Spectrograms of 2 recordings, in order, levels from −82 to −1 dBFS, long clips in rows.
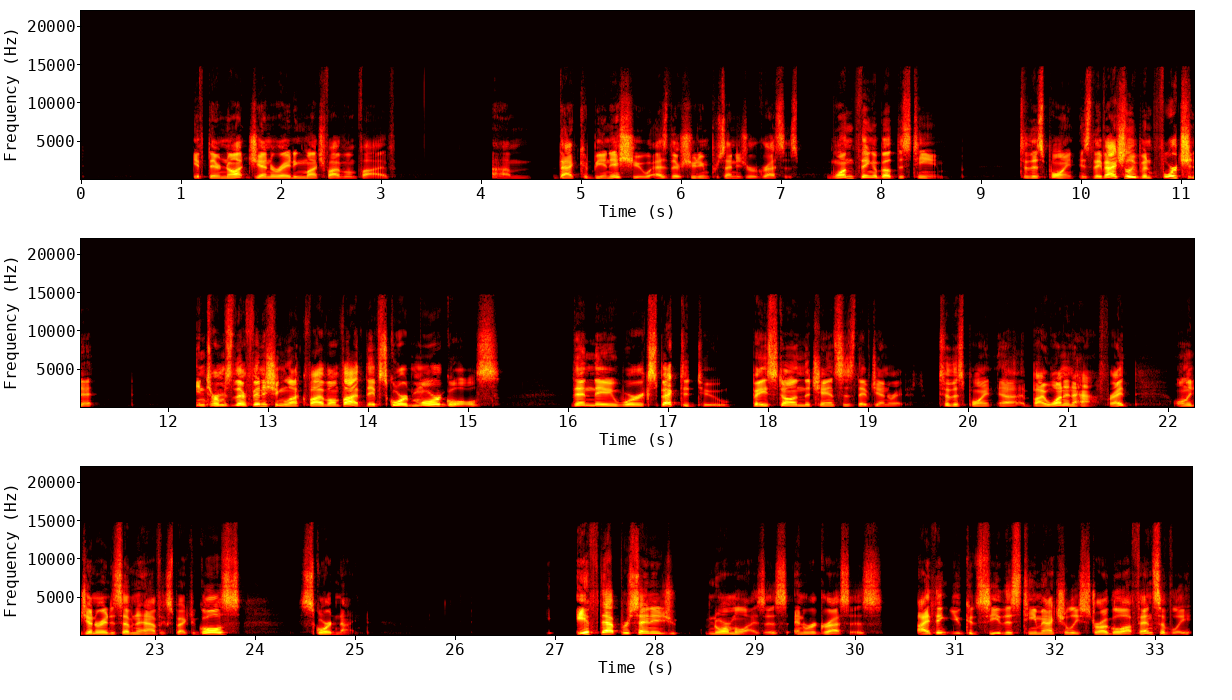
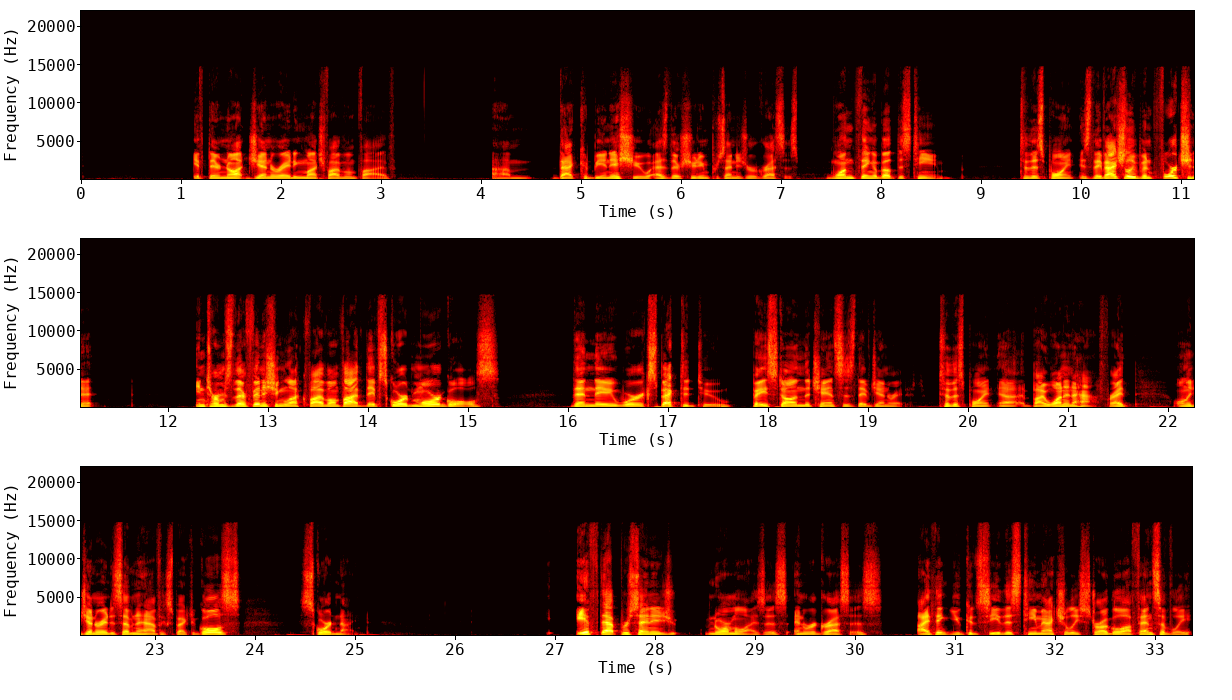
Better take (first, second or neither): second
